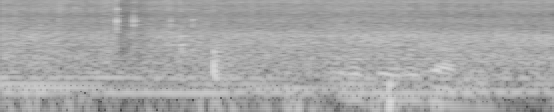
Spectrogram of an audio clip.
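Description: Syrup and fruit sizzling in a hot stainless steel pan as halved figs and stone fruit caramelize, a steady hiss.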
